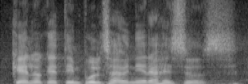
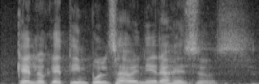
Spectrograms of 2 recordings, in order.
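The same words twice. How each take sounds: The two takes are said the same way.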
